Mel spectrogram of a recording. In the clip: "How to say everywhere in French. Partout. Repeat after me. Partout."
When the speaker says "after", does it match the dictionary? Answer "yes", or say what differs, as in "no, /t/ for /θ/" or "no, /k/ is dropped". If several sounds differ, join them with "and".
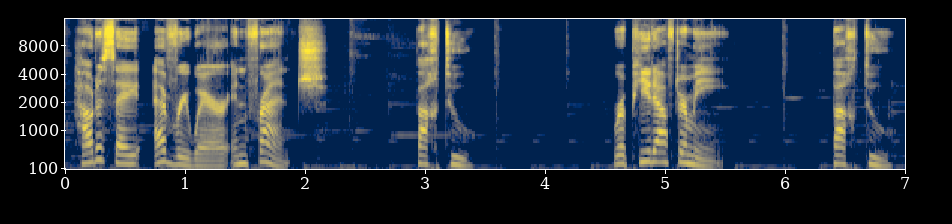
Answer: yes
